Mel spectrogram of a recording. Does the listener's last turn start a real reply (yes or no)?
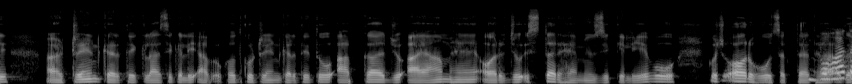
yes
